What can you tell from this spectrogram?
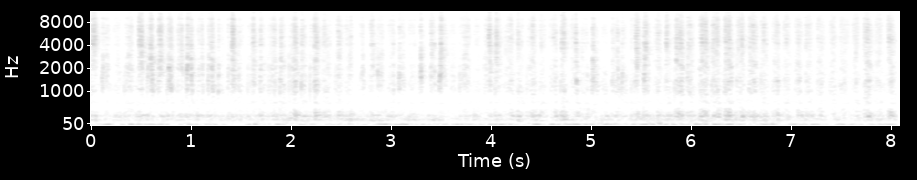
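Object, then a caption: Wax-coated scratch-art card scratched with a wooden stylus. A wooden stylus held in the fingers scratches away the black wax coating of a thin, solid scratch-art card in a spiral pad lying flat on a table, revealing colour underneath. Rapid, repeated short strokes make a dry, bright, raspy scratching that continues steadily throughout.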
